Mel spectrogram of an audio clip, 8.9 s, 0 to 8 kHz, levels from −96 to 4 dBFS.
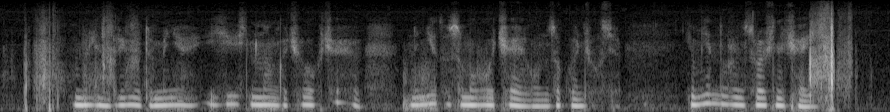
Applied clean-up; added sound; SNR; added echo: none; none; none; none.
